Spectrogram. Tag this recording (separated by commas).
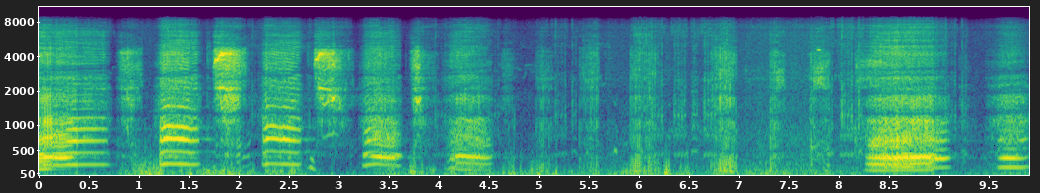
donkey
